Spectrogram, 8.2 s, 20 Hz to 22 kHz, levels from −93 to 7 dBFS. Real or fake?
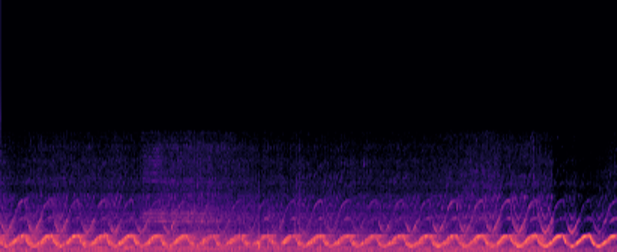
real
